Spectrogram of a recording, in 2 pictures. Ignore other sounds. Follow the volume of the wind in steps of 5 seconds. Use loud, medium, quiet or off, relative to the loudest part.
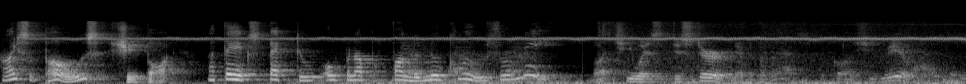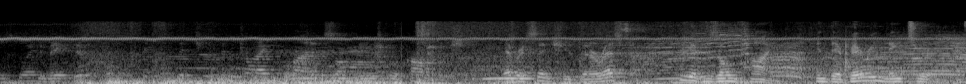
quiet, quiet, loud, medium.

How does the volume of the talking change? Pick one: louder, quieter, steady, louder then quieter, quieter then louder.
quieter then louder.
